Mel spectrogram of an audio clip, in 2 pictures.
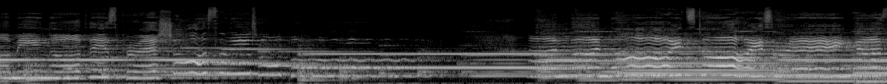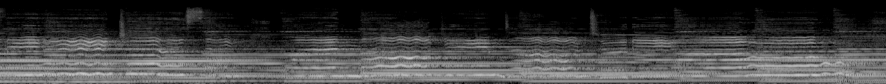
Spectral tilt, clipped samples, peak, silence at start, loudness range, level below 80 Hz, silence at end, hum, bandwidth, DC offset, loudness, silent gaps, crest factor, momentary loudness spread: -5 dB/octave; under 0.1%; -6 dBFS; 0 s; 5 LU; -58 dBFS; 0 s; none; 15.5 kHz; under 0.1%; -21 LUFS; none; 14 dB; 8 LU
